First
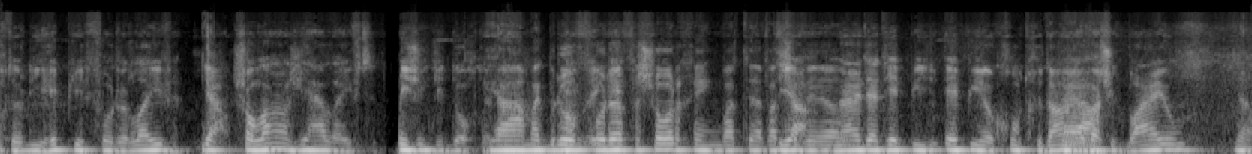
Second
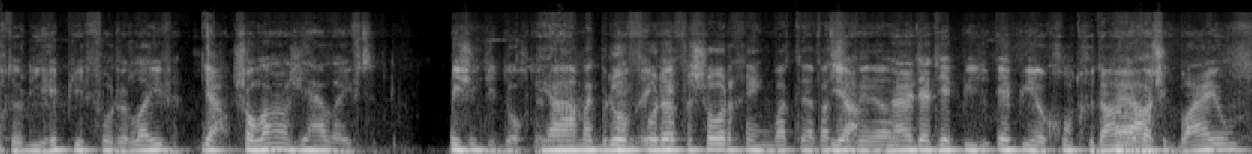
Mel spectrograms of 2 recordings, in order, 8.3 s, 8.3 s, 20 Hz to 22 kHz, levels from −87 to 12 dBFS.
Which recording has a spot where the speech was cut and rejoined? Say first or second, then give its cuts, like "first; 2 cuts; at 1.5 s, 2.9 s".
first; 1 cut; at 2.5 s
